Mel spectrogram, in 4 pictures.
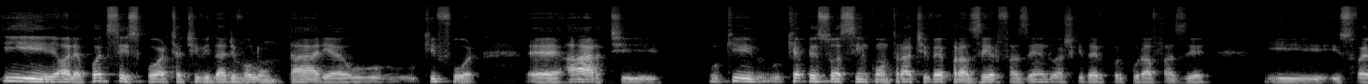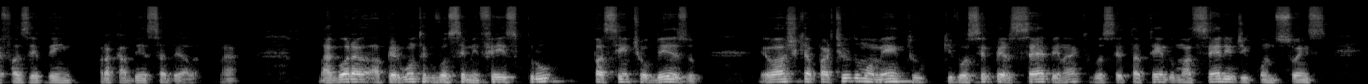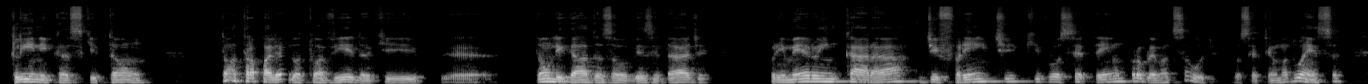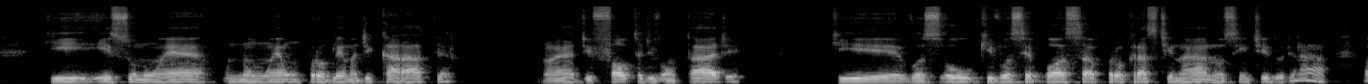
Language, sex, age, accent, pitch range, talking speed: Portuguese, male, 50-69, Brazilian, 100-120 Hz, 140 wpm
